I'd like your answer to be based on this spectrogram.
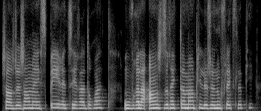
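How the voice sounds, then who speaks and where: Woman, yoga teacher, slightly high pitch, very slow pace, gentle informal instructions, frequent pauses. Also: flat delivery. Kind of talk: guided gentle yoga class, instructing while demonstrating.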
